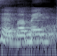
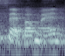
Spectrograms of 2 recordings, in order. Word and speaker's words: Sebamed: Next सैम्पल size product जो मुझे मिला है वो है सेबामेड का। मैंने इससे पहले इसकी प्रोनाउंसिएशन गलत बोली, आई एम so sorry for that. This is सेबामेड, this is नॉट सीबेम्ड, मैंने सीबेम्ड बोला, आई एम सो सॉरी।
